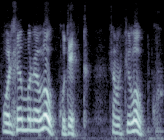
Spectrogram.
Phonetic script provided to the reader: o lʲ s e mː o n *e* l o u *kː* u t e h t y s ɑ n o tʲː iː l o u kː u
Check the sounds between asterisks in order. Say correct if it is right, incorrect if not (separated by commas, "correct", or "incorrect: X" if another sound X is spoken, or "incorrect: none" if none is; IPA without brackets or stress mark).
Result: correct, correct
